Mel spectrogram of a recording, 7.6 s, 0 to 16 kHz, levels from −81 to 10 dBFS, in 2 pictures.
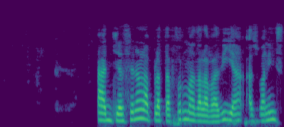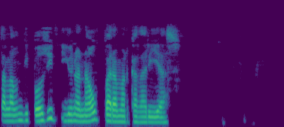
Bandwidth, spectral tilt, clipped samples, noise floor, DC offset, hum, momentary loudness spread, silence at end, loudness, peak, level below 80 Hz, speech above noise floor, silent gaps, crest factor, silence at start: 7.8 kHz; -6.5 dB/octave; under 0.1%; -79 dBFS; under 0.1%; none; 6 LU; 1.45 s; -19 LUFS; -2 dBFS; -62 dBFS; 60 dB; none; 18 dB; 1.3 s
